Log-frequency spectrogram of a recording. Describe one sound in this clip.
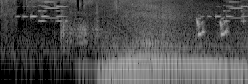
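A car engine starts and idles.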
